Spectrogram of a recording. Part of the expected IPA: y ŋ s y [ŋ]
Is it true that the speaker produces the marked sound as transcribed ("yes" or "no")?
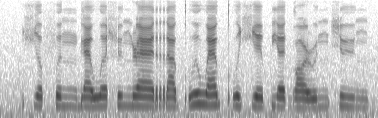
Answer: yes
